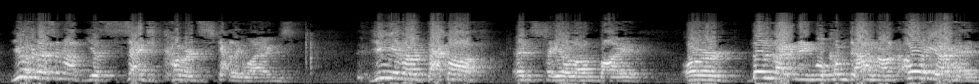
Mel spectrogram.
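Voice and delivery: very high-pitched, very loud, shrill, booming shouting. A man yells across at a crew sailing by, yelling a threat. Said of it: "He yells across".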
